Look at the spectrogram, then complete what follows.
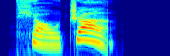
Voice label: "挑战", Chinese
